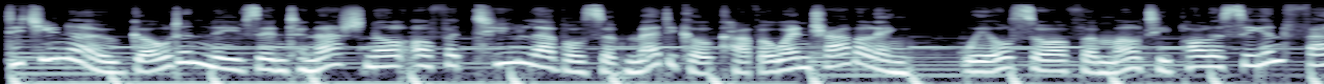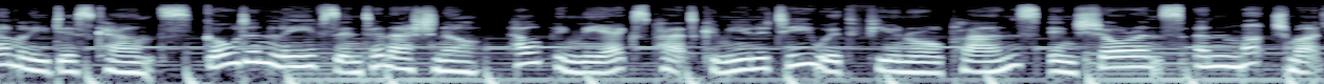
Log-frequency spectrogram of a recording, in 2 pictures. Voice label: Travel FEM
